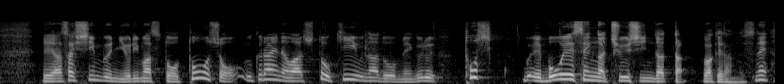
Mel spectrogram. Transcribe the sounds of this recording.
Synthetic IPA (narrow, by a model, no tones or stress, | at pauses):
easaçʲi̥ɕĩmbɯ̃ɲ̟ːijo̞ɾʲimasɨ̥t̪o̞t̪o̞ːɕo̞ɯ̟kɯ̟ɾainaβaɕɨ̥t̪o̞kʲiːɯ̟nad̪o̞ːme̞ɡɯ̟ɾɯ̟t̪o̞ɕi̥ebo̞ːe̞ːsẽ̞ŋɡat͡ɕɨːɕĩnd̪at̪ːa̰βake̞nãnd̪e̞sɨne̞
